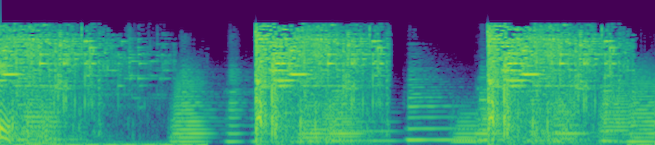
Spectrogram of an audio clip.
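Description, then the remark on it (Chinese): Three loud crashes of plates shattering onto the floor, each a sharp bright burst followed by ringing, tinkling shards as pieces settle, spaced about a second apart with no voices. “老鼠爬上灶台，鸭子躲进水桶，鸽子胡乱扑腾，盘子碎了一地。”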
